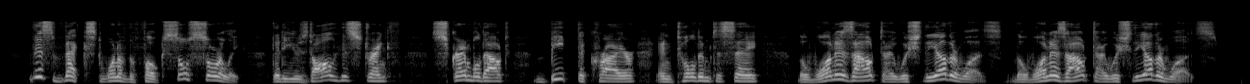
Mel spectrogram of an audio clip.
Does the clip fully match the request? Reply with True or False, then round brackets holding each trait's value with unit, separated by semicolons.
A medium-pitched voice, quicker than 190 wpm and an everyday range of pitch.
False (160 Hz; 200 wpm; 6.2 semitones)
